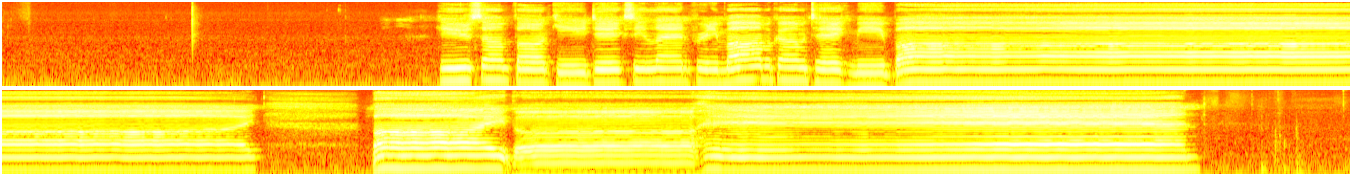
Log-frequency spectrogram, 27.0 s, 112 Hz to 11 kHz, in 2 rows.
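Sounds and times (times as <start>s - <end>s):
bass voice singing barbershop: 4.4s - 16.0s, 17.2s - 25.5s.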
